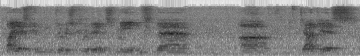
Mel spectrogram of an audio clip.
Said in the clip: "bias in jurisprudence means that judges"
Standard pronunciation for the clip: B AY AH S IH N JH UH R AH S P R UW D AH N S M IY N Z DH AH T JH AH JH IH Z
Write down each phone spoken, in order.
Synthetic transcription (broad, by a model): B AY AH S IH N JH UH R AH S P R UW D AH N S M IY N Z DH AH T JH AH JH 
